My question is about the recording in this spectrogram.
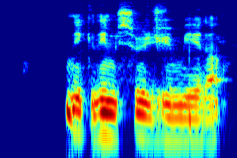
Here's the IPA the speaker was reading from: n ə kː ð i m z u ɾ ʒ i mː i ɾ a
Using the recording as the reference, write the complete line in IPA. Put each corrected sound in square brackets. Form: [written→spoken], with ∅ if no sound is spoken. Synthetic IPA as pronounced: n ə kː ð i m [z→s] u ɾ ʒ i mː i ɾ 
